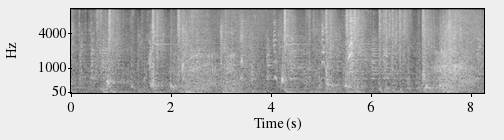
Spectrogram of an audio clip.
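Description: A large beast roars and snarls.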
